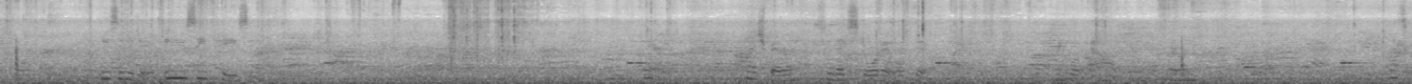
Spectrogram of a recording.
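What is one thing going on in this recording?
Stiff fabric and dry artificial leaves rustle as hands handle them.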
